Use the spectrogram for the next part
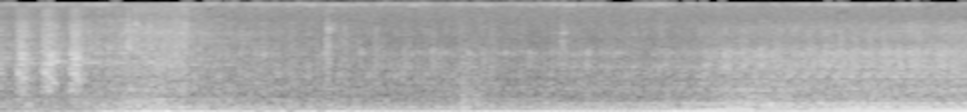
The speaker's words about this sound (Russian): Но, услышав о возможности потаксовать, крышка капота захлапывается и мотор заводится с полоборота.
